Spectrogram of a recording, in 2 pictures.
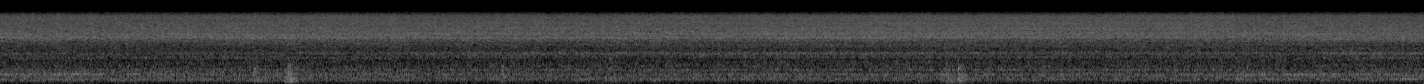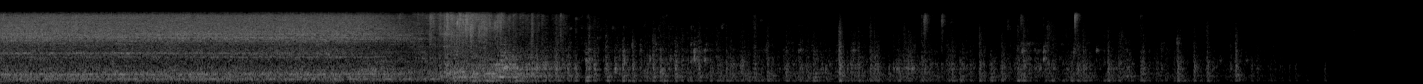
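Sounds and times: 
shower running: 0.0 - 27.4.

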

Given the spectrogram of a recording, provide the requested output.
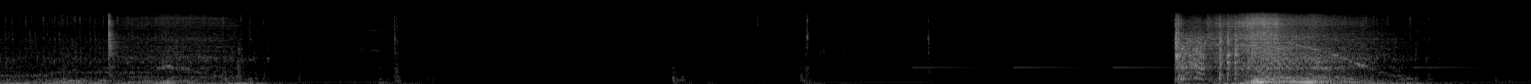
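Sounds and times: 
Ford Crown Victoria engine idling and stalling: 0.0 - 2.7, 11.7 - 15.1.

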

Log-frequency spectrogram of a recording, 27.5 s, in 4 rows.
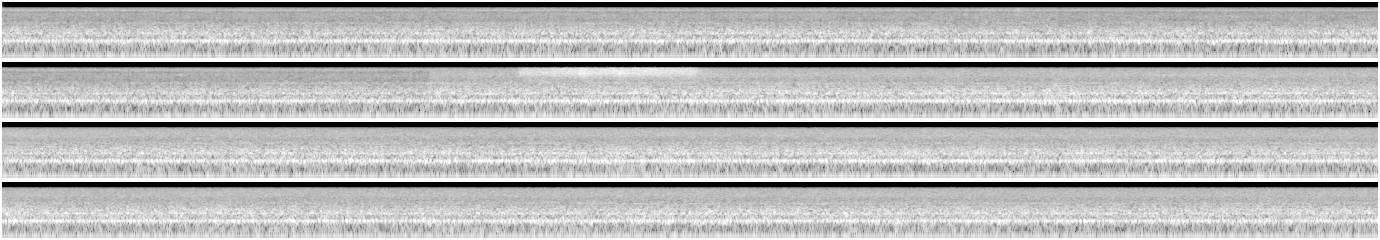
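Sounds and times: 
industrial ironworks shop oxygen compressor running: 0.0 - 27.5.

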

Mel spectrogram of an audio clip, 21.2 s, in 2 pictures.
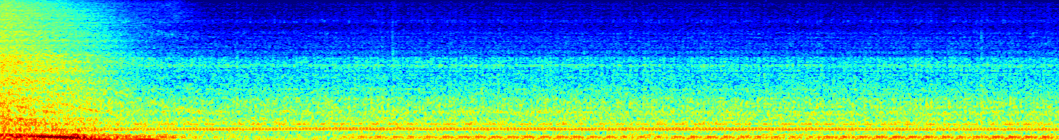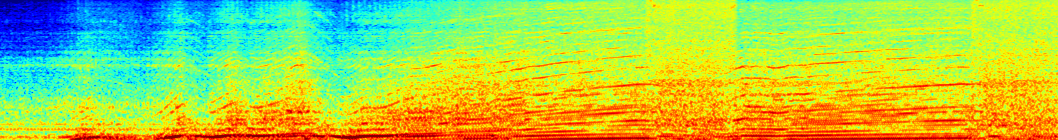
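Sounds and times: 
2011 Dodge SRT8 driving fast, recorded onboard: 0.0 - 1.9, 11.0 - 21.1
2011 Dodge SRT8 engine starting, recorded onboard: 0.0 - 21.1.

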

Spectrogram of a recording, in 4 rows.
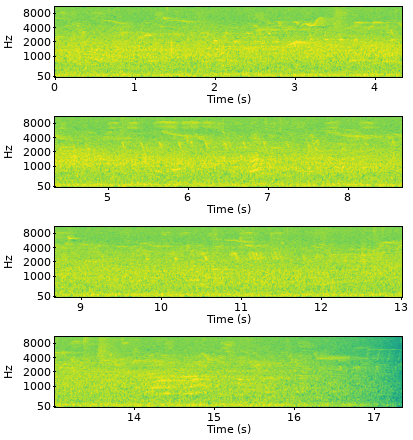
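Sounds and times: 
birds in a residential park: 0.0 - 17.3
wind in a residential park: 0.0 - 17.3.

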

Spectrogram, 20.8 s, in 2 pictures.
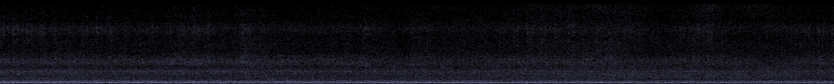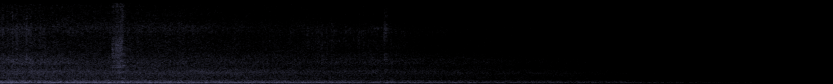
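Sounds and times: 
freight train in Richmond: 0.0 - 19.8.

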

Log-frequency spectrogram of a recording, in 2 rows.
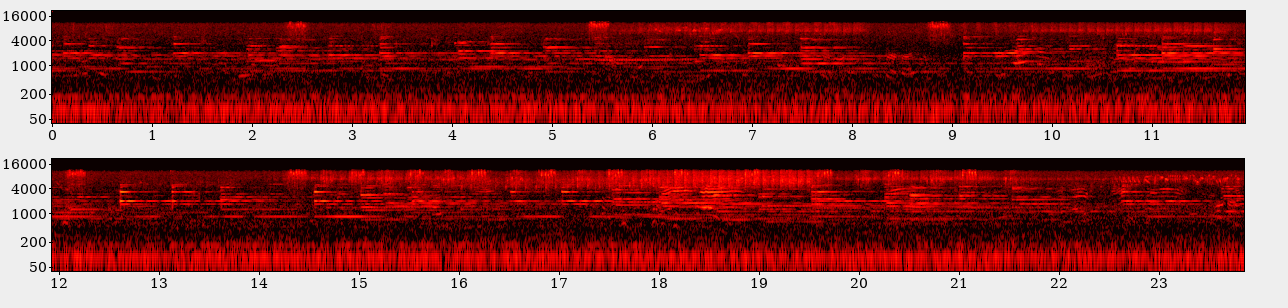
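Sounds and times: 
distant glockenspiel in town vineyard: 0.0 - 23.8
murmur of voices in town vineyard: 4.9 - 23.8.

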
